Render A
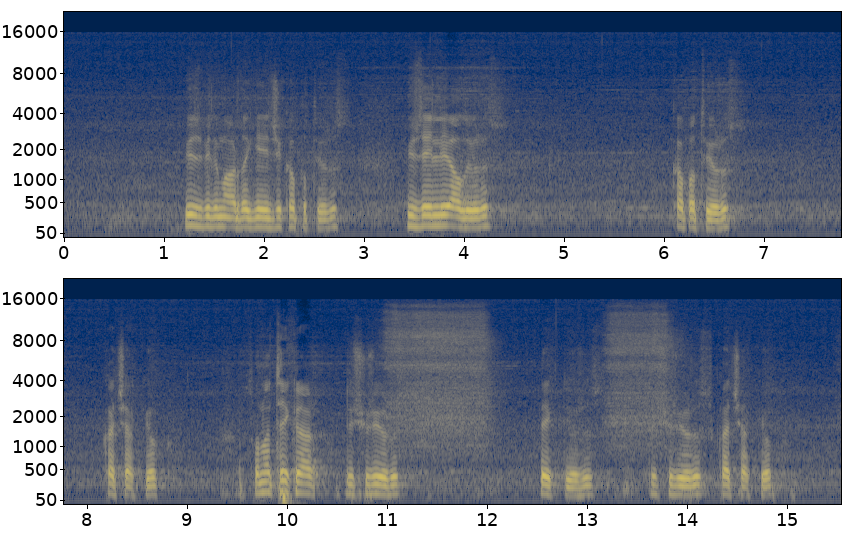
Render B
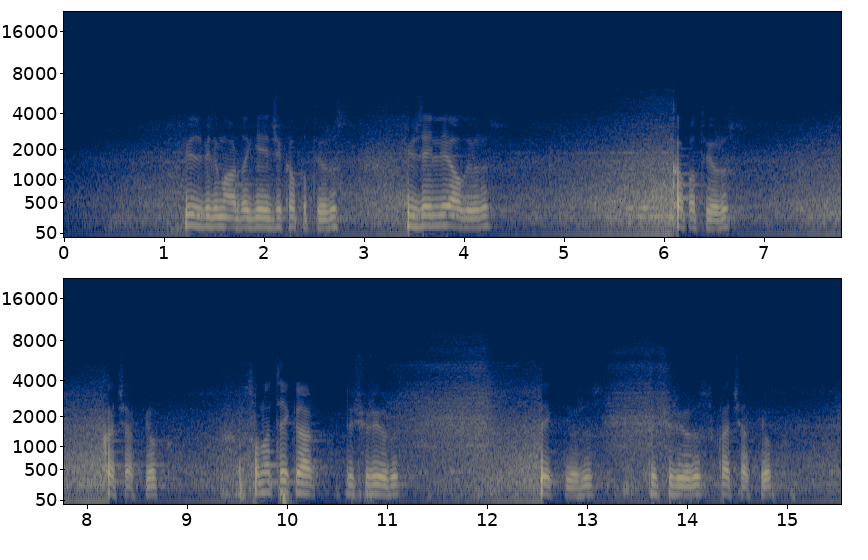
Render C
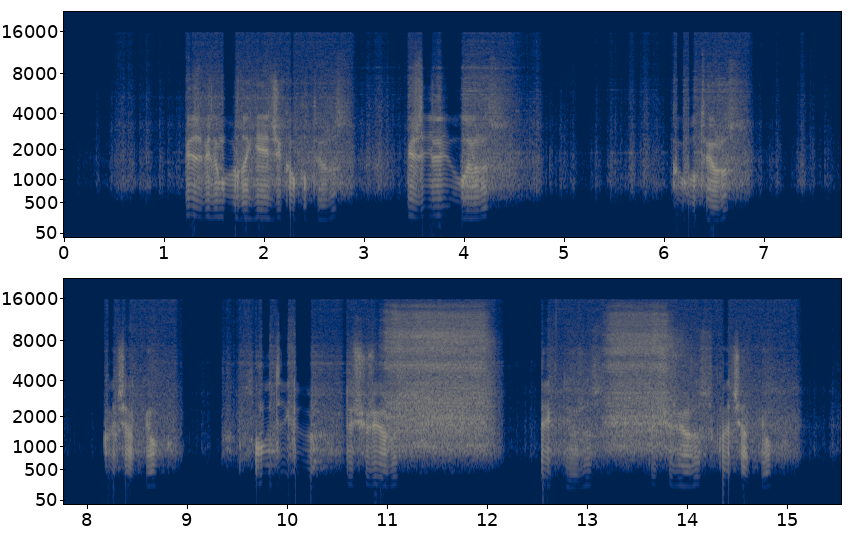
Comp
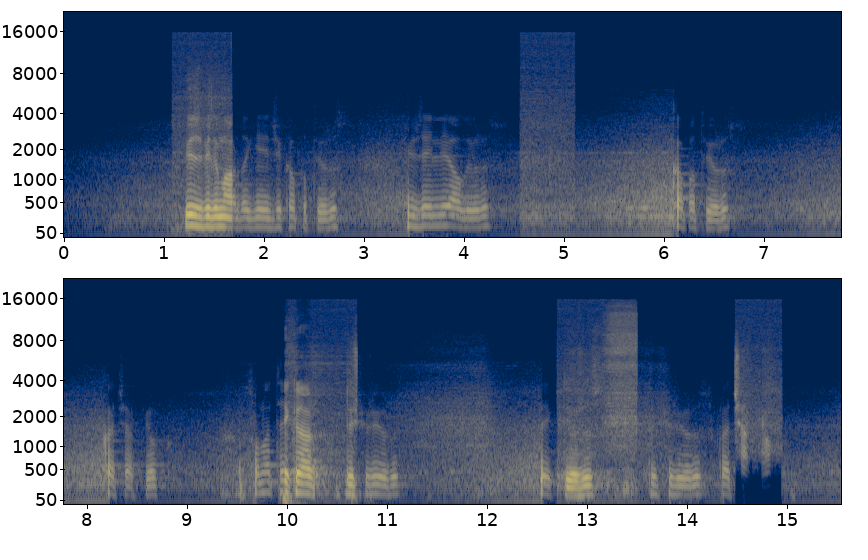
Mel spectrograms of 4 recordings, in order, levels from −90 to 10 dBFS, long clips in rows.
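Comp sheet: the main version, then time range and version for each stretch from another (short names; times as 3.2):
B
1.08–1.68 from A
4.56–5.11 from A
9.98–10.7 from A
12.7–13.5 from A
14.48–14.95 from C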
